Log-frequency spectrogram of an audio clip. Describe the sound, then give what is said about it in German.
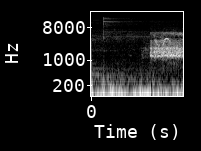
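A crow gives one harsh, drawn-out caw in the second half of the moment, standing out clearly above a low, steady rumble of background noise. “Man hört die Vögel, man hört die Krähen,”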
